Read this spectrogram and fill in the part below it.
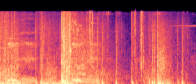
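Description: A crossbow shot twangs in a video game.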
